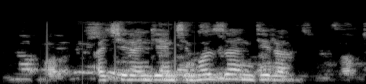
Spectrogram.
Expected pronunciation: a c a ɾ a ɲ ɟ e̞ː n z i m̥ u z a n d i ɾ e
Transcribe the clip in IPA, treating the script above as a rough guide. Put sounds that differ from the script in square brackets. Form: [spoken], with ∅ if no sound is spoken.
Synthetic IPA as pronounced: a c [i] ɾ a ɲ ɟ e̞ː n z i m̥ [o] z a n d i ɾ [a]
